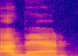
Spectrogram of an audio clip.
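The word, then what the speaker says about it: haber: you all have on make sure to write the h but be aware of course that um that a to silent when you pronounce it and be aware that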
